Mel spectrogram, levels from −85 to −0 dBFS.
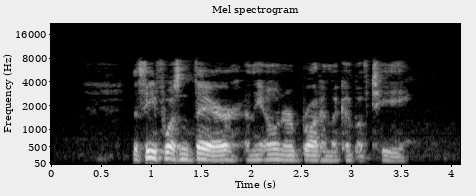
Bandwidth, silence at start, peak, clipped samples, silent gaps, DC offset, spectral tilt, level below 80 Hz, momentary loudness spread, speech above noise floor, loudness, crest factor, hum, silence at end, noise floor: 7.8 kHz; 0.8 s; -2 dBFS; under 0.1%; none; under 0.1%; -5.5 dB/octave; -62 dBFS; 15 LU; 41 dB; -18 LUFS; 16 dB; none; 0.55 s; -59 dBFS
